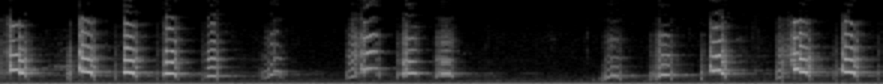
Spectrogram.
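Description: A Red-legged Seriema gives loud, harsh yelping notes in quick bursts, about three or four per second, with a short pause midway. A low steady hum runs underneath.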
